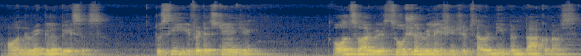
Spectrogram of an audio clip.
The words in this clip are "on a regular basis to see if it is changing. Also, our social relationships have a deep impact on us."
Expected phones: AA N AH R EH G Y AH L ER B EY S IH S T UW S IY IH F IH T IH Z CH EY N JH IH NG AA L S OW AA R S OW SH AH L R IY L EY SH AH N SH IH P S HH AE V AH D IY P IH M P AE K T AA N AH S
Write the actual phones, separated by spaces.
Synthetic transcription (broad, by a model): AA N AH R EH G Y AH L ER B EY S IH S T UW S IY IH F IH T IH Z CH EY N JH IH NG AA L S OW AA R S OW SH AH L R IY L EY SH AH N SH IH P S HH AE V AH D IY P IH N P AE K AA N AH S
